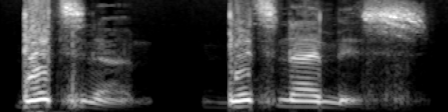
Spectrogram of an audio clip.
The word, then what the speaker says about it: Vietnamese: For example, comparable on the first, experience on the second, compensation on the third, Vietnamese on the fourth, humanism, intelligence, agriculture, officialize.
